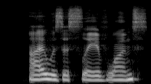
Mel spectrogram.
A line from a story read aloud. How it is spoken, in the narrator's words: your mother says softly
